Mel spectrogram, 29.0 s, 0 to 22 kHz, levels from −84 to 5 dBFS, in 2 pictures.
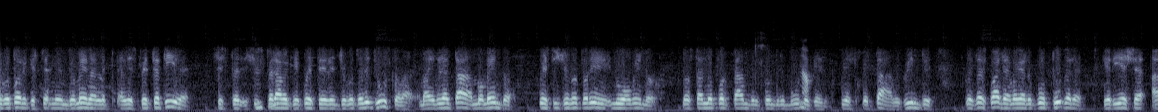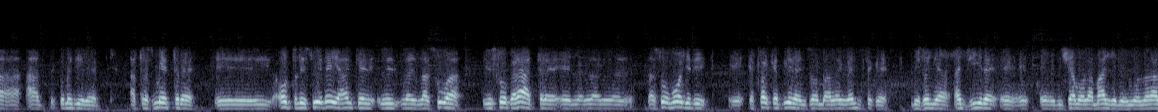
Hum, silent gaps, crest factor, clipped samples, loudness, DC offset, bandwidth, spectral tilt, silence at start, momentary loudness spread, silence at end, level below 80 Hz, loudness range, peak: none; none; 16 dB; under 0.1%; -21 LUFS; under 0.1%; 4.1 kHz; -10 dB/octave; 0 s; 11 LU; 0 s; -62 dBFS; 4 LU; -4 dBFS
